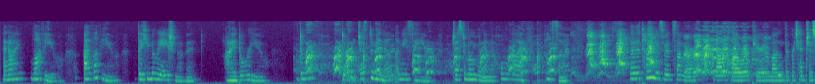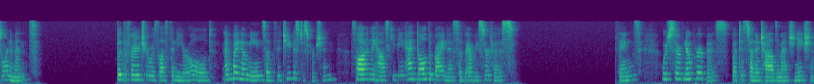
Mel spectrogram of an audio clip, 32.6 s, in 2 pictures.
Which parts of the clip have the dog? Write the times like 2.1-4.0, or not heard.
5.9-15.7.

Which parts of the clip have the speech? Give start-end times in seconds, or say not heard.
0.0-11.4, 12.6-17.1, 18.6-26.7, 28.6-32.5.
